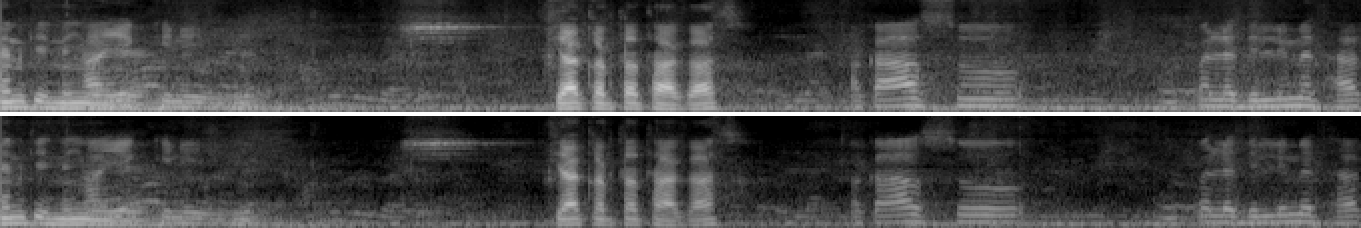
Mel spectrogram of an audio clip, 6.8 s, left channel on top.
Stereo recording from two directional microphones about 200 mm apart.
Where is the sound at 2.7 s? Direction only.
55° left (ahead or behind).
